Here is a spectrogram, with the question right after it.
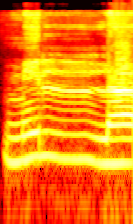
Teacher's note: এটা আবার ঈদগামে বেলাগুন্না, কারণ কি নুন সাকিনের পরে বেলাগুন্নার হরফ লাম এসেছে, গুন্না ছাড়া মিলিয়ে পড়তে হবে।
